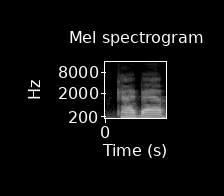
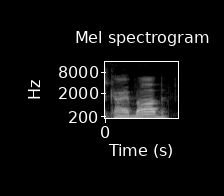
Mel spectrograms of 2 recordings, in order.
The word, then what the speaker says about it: Kaibab: Some people pronounce it Kaibab, others Kaibab. I've even heard some people call it the Kebab Trail, though that is definitely wrong.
